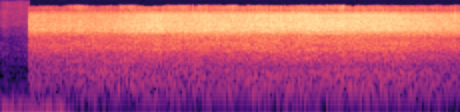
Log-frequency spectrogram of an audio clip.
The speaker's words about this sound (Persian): صدای سوختن علف‌های خشک، آتش سوزی گسترده جنگل‌های شمال اسپانیا که هفته پیش آسمان مناطق شمالی این کشور را سیاه کرد. آتش سوزی ناشی از موج گرمایی که بیشتر مناطق نیمکره شمالی را فرا گرفته.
